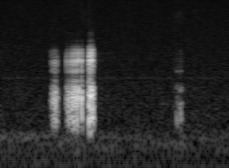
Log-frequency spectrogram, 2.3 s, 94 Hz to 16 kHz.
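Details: Slender bright bush-cricket, Poecilimon gracilis, at Hajnzgraben, Austria, on 19 August 2021, picked up with an ultrasound detector: a quick cluster of three short rasping chirps, then one faint chirp after a pause.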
